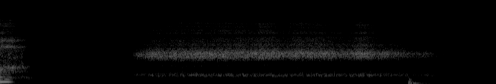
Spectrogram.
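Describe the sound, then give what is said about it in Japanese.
A slow, deep breath drawn in during a guided breathing exercise. The long, steady, airy inhalation lasts about three seconds and follows a short breath sound at the start. “僕と一緒に深呼吸をしてください。ゆっくり吸って。”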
